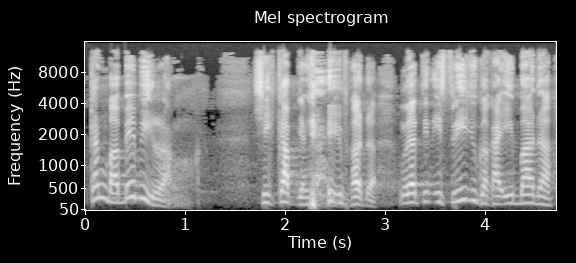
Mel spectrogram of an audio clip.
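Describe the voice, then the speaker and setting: A man's voice: sits high, sing-song, normal speed, a little mellow. A male preacher giving a sermon into a handheld mic, talking straight to his congregation and slipping into acted everyday quotes. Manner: addresses the congregation directly and acts out everyday quotes. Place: church. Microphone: handheld microphone. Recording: echoey church hall.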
